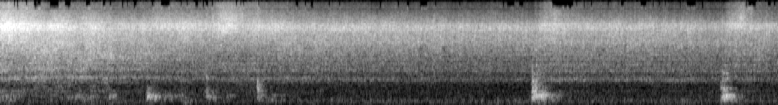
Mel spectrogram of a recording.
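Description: Potatoes sizzle and fry steadily in hot oil in a pan after the onions, for an aloo dum biryani, with a constant bright hiss and occasional clinks and scrapes from stirring; no one speaks.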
